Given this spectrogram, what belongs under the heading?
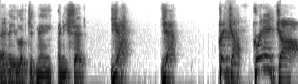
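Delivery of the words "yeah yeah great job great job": biting, scornful, withering sarcastic tone. Retelling what a Gray said after the failure: imitating withering sarcasm. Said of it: "Just withering, uh, sarcasm".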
